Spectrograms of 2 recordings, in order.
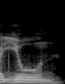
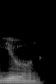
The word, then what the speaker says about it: Jon: say my name yeah it's more young than Yoon but I'm not sure Americans can do that I don't know so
